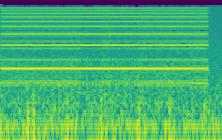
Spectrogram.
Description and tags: Phone transducer suction cup thing on the radio transmitter for the RC boat.
buzz, electricity, electro, hum, magnetic, transducer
